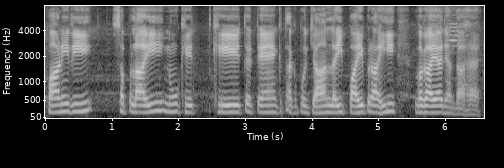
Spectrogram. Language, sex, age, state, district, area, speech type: Punjabi, male, 30-45, Punjab, Jalandhar, urban, spontaneous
